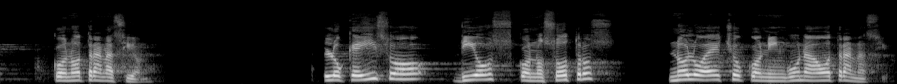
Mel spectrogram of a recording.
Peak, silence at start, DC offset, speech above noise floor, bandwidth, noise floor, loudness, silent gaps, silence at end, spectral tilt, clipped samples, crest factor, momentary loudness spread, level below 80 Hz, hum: 0 dBFS; 0.55 s; under 0.1%; 63 dB; 11.5 kHz; -78 dBFS; -15 LUFS; none; 0.3 s; -6 dB/octave; under 0.1%; 16 dB; 9 LU; -74 dBFS; 60 Hz at -55 dBFS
